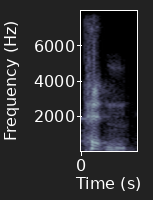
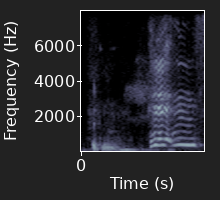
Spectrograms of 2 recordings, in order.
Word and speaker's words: piton: It's the pitton. Piton. Pitton, that pitton, you piton. know. I say there pitton. It's, 'Cause I'm from the south. it's actually piton.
